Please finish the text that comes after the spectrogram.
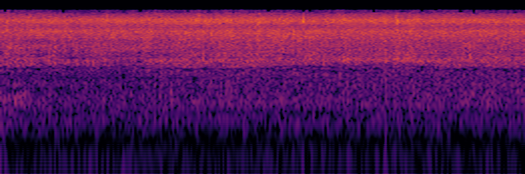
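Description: Vegetables with small fish frying in a pan with salt and turmeric for a sabji and fish curry, a steady bright sizzle and hiss that stays even and close with no pauses.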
